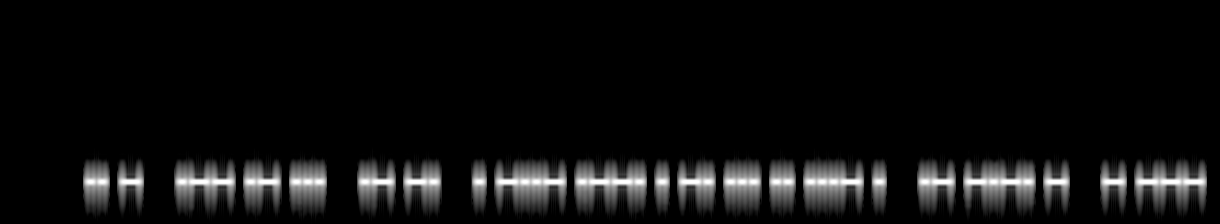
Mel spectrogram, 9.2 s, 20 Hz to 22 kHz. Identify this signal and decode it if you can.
Morse code, heard as a keyed tone, about 28 wpm, 700 Hz. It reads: IT WAS AN EXPENSIVE ACT TO
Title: Sentences from Top 1000 Words - Review Part 6 - 28wpm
